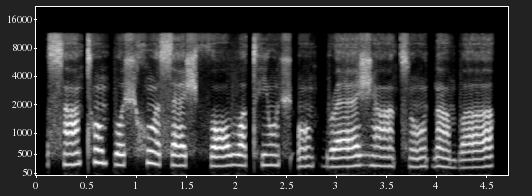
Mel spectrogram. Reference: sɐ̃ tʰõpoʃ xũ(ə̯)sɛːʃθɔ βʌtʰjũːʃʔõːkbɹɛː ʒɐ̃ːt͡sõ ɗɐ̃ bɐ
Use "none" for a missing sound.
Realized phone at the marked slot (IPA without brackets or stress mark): ə̯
